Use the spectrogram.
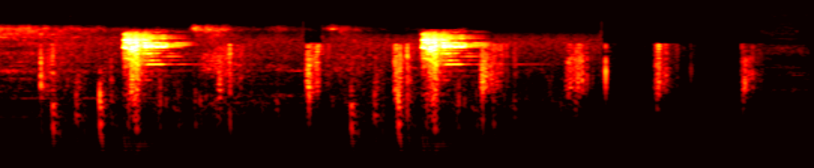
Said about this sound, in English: While handing it over, it falls to the ground with a clanging noise and they all hear footsteps outside.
